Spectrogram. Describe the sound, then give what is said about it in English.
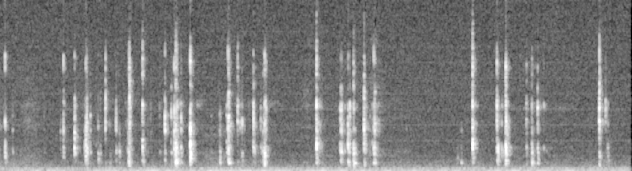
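Rapid keyboard typing into an app's input text box to test it, in irregular bursts of crisp clicks, with brief pauses between flurries and a low steady hum underneath. No one speaks. “Since this is an input text box, you can test it directly by typing in stuff.”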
